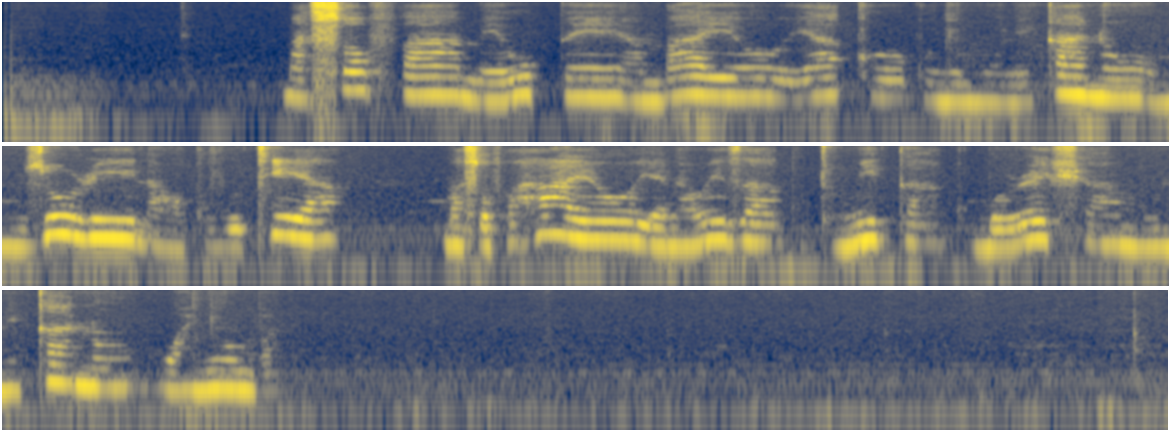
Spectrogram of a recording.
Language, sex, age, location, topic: Swahili, female, 25-35, Dar es Salaam, finance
